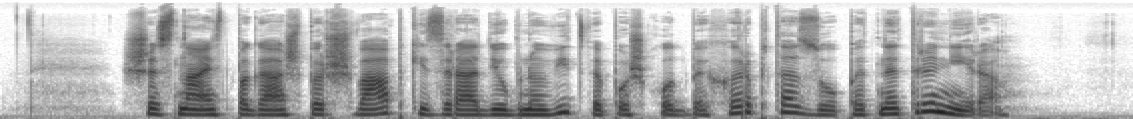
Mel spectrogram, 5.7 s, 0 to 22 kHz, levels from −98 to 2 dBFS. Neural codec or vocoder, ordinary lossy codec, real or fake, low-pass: none; none; real; 19.8 kHz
